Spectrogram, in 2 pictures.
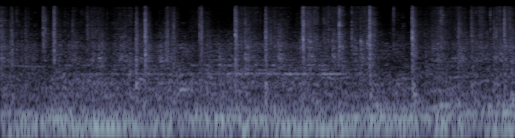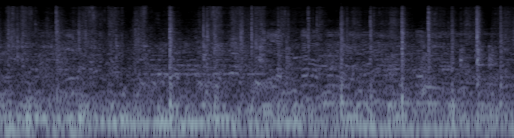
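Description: Metal spatula scraping and tapping on a metal griddle as sugar-coated walnuts are pried loose, giving many irregular sharp clicks and scrapes over a steady low rumble.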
